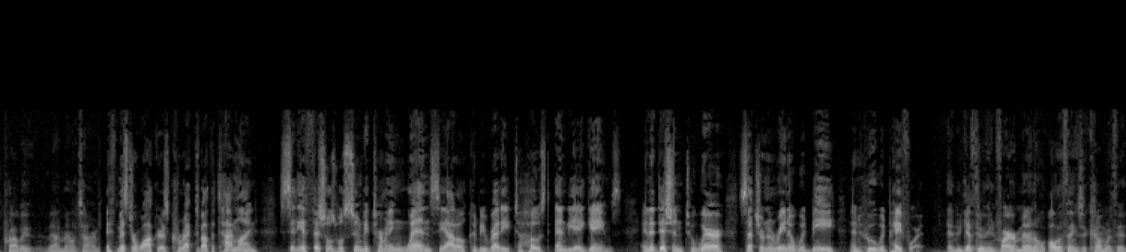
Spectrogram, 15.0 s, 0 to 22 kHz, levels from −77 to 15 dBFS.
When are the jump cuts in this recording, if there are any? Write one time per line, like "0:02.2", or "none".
0:01.3
0:12.4
0:13.9

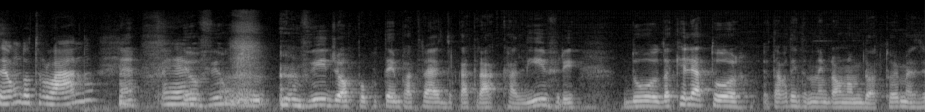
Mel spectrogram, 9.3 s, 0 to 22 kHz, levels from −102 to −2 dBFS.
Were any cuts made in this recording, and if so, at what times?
0:01.2

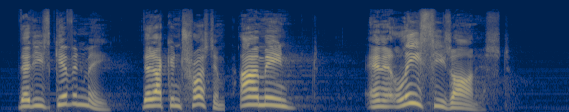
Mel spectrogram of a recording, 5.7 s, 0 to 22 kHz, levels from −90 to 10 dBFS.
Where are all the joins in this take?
0:02.2

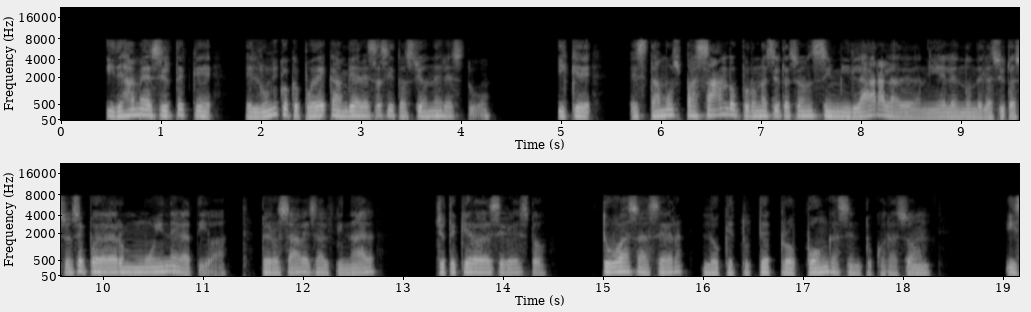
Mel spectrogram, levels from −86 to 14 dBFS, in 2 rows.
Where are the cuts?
none

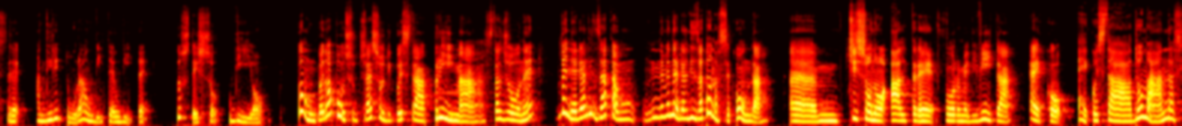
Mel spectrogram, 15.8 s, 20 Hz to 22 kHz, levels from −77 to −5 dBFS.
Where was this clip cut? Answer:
0:07.4
0:10.4

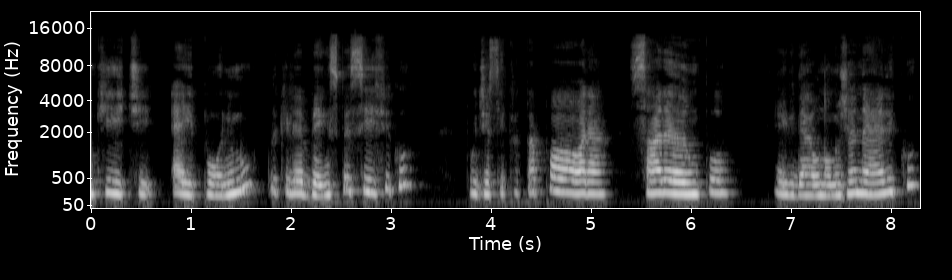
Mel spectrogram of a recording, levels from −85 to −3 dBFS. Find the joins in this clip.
0:05.3
0:06.7

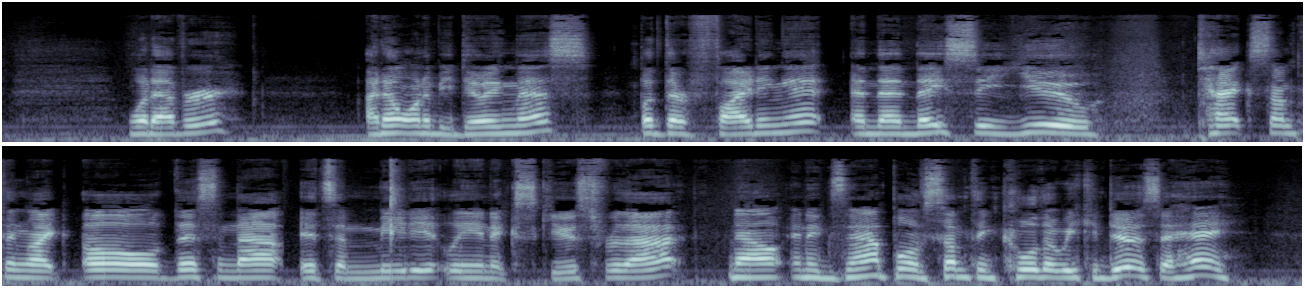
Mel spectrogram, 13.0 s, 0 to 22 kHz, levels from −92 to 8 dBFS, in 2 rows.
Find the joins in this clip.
0:07.9
0:10.0

